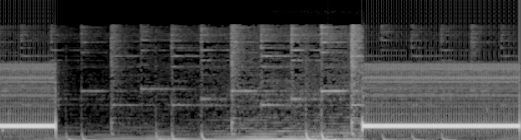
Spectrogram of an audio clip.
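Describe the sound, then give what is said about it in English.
A loud, steady telephone tone hums for half a second as a phone call is placed, gives way to low muffled clicks and handling noise, then returns continuous and unbroken through the end. “Sit tight, give Shaggy his phone number, and then we'll call him when we come back next.”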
